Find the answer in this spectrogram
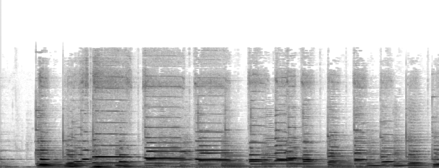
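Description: A chamber quintet of flute, clarinet, piano, cello and vibraphone playing a Brazilian salon piece. After a short break right at the start, the ensemble comes back in about half a second later.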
